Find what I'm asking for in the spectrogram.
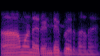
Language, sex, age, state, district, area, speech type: Tamil, male, 18-30, Tamil Nadu, Ariyalur, rural, conversation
